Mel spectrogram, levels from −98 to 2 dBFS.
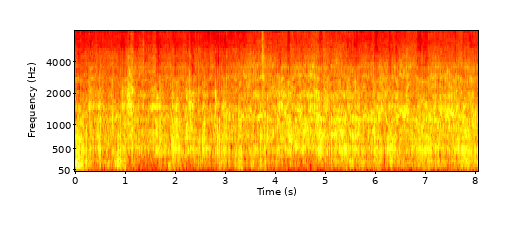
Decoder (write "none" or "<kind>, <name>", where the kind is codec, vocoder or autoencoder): vocoder, HiFi-GAN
